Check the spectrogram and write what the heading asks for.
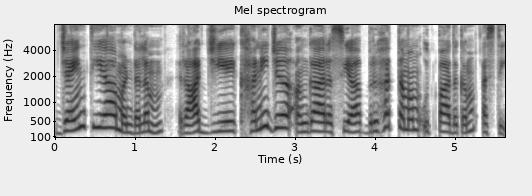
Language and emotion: Sanskrit, neutral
